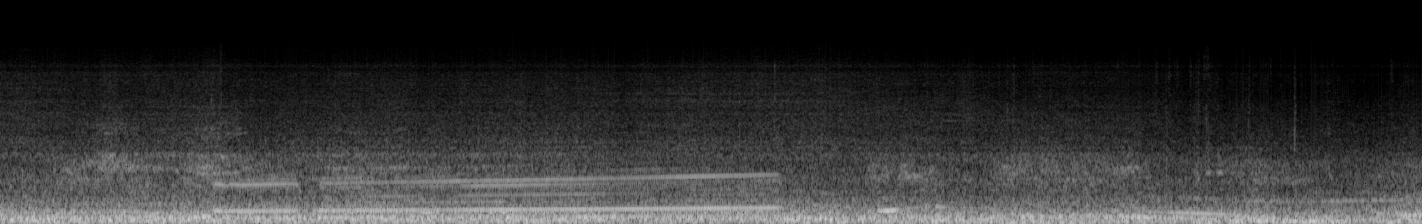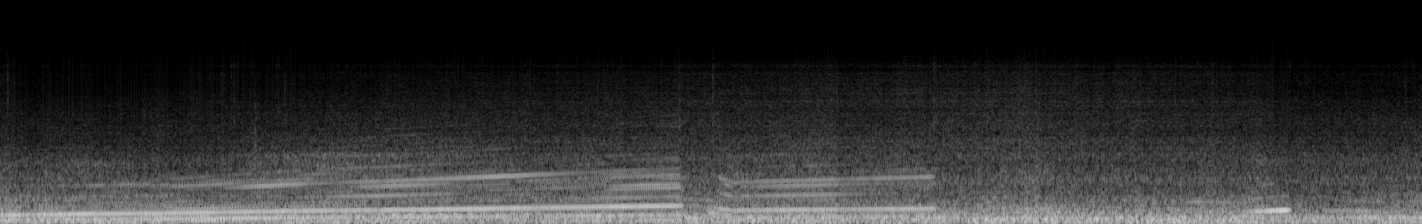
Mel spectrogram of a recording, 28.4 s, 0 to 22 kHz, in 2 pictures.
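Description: A BMW Z4 3.0i's M54 straight-six heard from inside the cabin under hard acceleration on track. Its pitch climbs in each gear and drops at upshifts about two seconds in and again about three-quarters through. Near the middle the note falls as it slows, then a long climb follows, with short throttle blips near a third of the way in and near the end, over steady tyre and road noise.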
